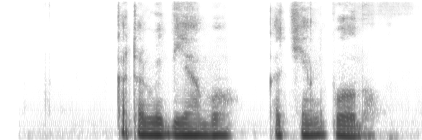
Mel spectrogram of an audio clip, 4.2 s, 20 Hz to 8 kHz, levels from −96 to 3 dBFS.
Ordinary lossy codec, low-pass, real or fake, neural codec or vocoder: none; none; fake; codec, 16 kHz, 4 kbps, X-Codec, WavLM features, trained on Multilingual LibriSpeech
